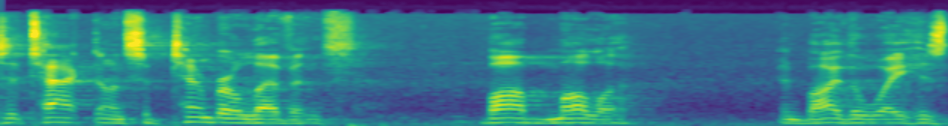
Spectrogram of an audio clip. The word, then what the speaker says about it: Mueller: when America was attacked on September 11th Bob Muller and by the way his name is MAA not muula he's not a Nazi you may have your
